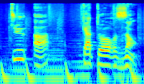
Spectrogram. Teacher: El número se pega con la palabra años. La última consonante del número se pega con la palabra años.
